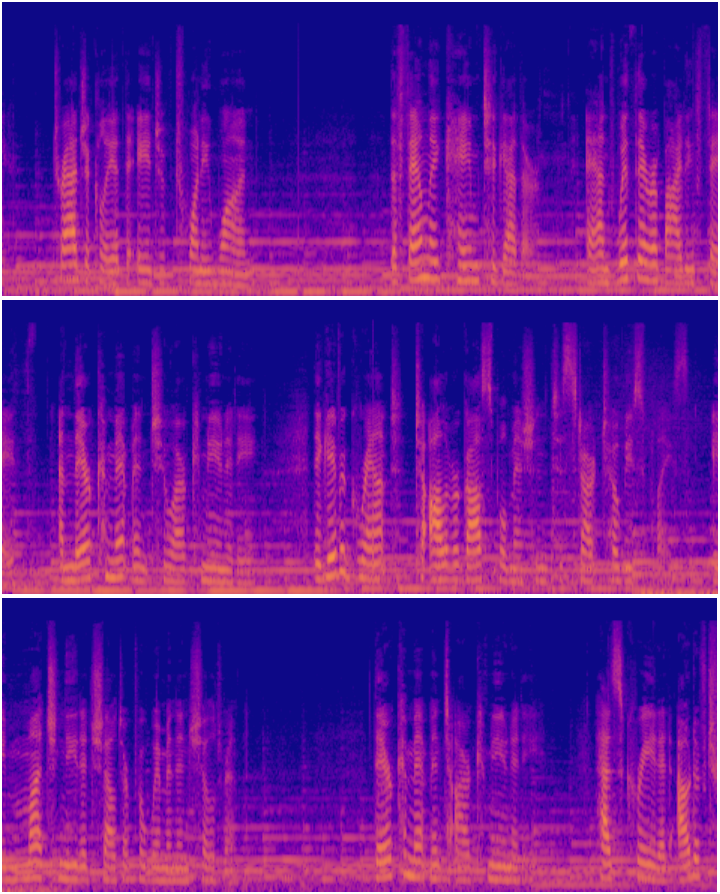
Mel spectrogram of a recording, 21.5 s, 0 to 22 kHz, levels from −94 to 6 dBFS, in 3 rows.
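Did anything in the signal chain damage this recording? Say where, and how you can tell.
Yes. At the driver or buffer stage, the audio was likely handled in blocks of about 4 s, and a short piece was lost each time one block was closed and the next opened. The result is audio missing between chunks: brief skips at 2.96, 6.91, 10.86, 14.81 and 18.76 s, about 50 ms each, spaced almost exactly 4 s apart. The sound on either side of each gap is butted together with no silence, so each one registers as a small jump forward.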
